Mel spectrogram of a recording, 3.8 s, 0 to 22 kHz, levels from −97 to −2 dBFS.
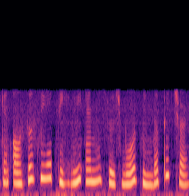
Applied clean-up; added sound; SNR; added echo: neural separator model SepFormer WHAM!.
